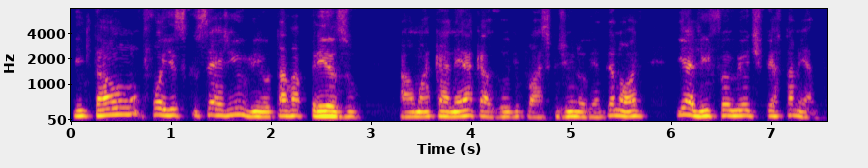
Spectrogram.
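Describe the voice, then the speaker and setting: A man's voice: mid-range voice, fairly quick, warm tone, low-quality recording. A Brazilian man in a study group, telling a personal story with laughs and later leading a prayer. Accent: Brazilian Portuguese. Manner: laughs while telling stories.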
